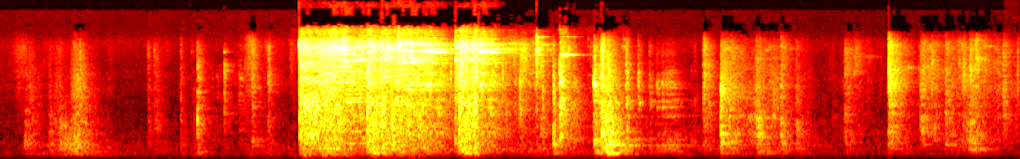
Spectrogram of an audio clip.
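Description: A loud crash of glass shattering bursts in suddenly during a film chase sequence, followed by a scattered tinkling of falling shards and clattering debris that trails off over several seconds.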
